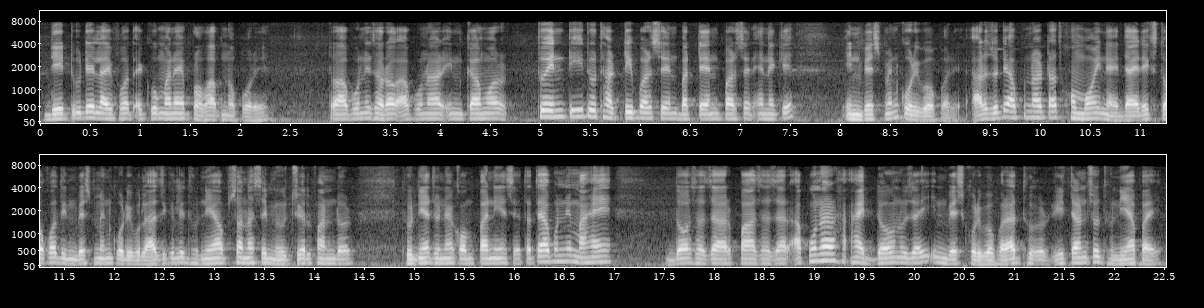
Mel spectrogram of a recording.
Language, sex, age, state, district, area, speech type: Assamese, male, 30-45, Assam, Nalbari, urban, spontaneous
